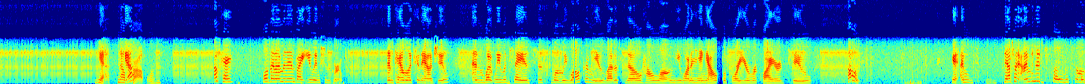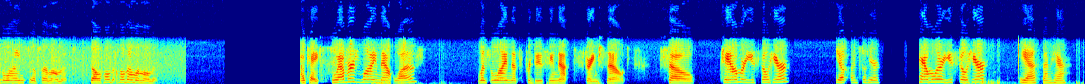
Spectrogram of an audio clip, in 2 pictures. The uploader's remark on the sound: Team SAP Conference Call.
